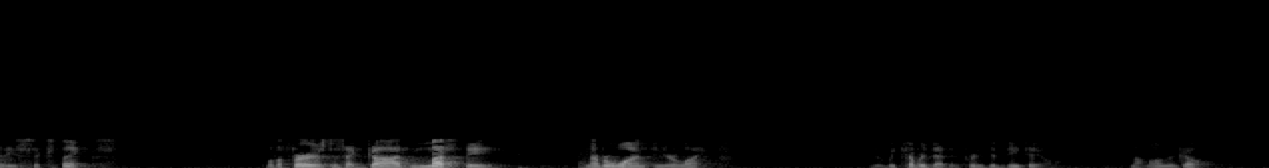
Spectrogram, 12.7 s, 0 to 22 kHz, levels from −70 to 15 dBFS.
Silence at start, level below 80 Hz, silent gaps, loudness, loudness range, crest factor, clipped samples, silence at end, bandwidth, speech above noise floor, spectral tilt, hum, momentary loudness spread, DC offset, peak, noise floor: 0 s; -58 dBFS; none; -27 LUFS; 14 LU; 24 dB; under 0.1%; 0.7 s; 4 kHz; 39 dB; -10.5 dB/octave; none; 22 LU; under 0.1%; -6 dBFS; -67 dBFS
